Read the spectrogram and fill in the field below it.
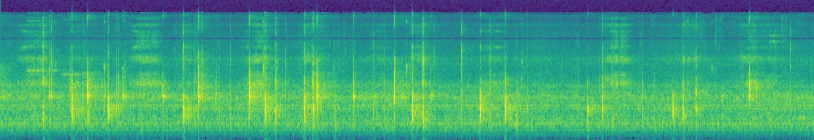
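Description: Short soft clicks tick again and again as a game menu cursor moves between items.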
